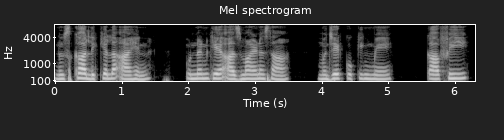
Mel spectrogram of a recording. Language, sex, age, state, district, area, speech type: Sindhi, female, 30-45, Maharashtra, Thane, urban, spontaneous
